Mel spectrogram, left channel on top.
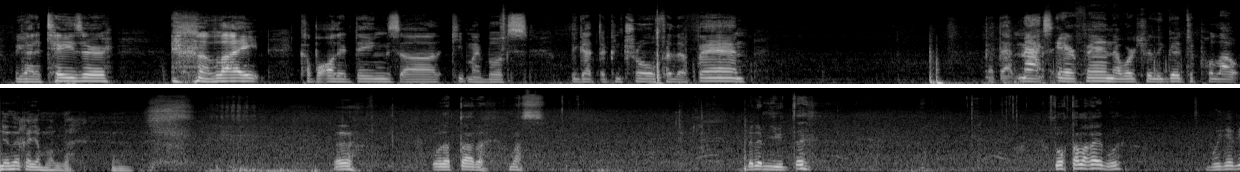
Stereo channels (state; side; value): different; both; correlation 0.00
